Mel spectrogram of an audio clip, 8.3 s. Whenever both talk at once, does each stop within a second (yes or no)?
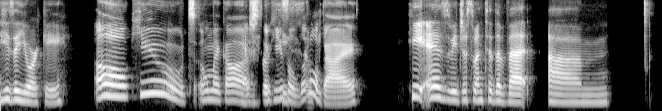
no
